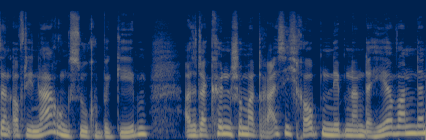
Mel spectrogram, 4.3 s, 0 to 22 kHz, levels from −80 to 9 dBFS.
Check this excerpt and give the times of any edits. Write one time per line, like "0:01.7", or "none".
none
